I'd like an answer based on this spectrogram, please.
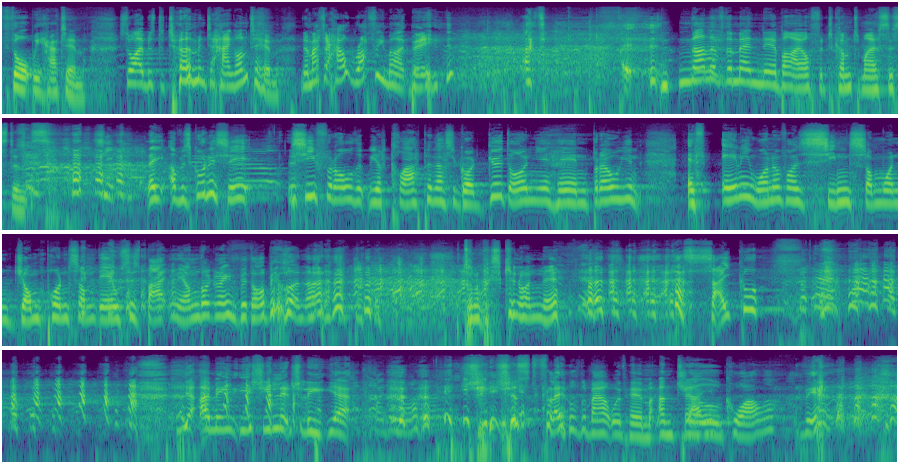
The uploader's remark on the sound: We're back in Edinburgh for another fantastic episode of DWSC from their amazing sell-out run at the Fringe! Today's packed audience were in for a treat. We then hear from a member of the audience.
